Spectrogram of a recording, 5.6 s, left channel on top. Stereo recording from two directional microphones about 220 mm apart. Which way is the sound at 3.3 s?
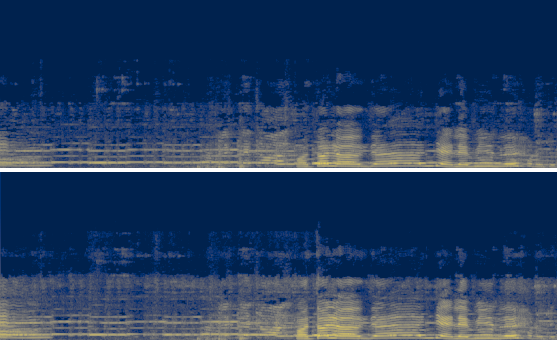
Centre (ahead or behind).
